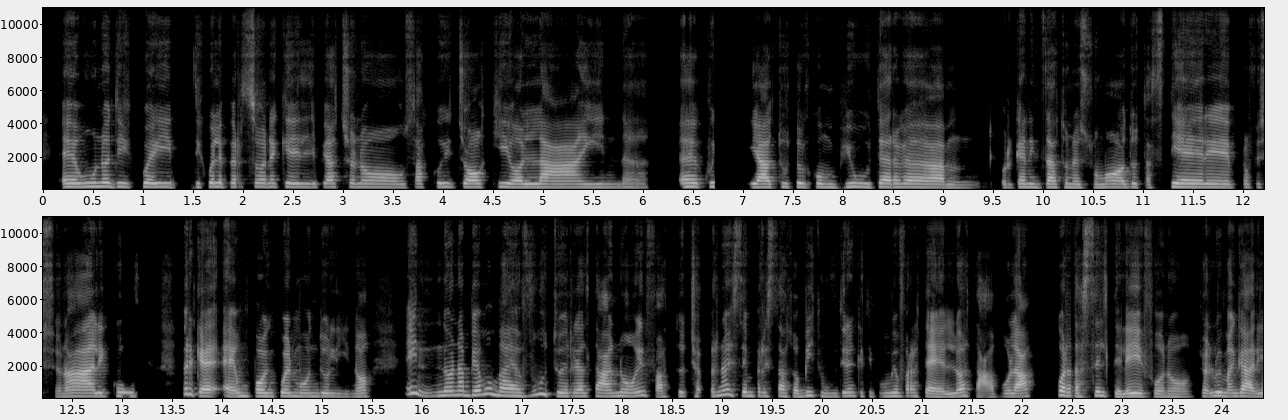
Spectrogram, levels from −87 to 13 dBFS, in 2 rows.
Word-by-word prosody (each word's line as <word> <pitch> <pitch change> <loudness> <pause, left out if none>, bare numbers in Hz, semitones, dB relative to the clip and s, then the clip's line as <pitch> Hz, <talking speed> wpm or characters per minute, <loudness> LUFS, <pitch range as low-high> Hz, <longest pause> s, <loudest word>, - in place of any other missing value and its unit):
è 215 +1 +2
uno 230 +2 +2
di 215 -1 -5
quei 215 -1 +1
di 210 - -9
quelle 225 +1 0
persone 220 0 -4
che 205 -2 +1
gli 200 0 -5
piacciono 205 -2 -2
un 185 - -7
sacco 200 +2 -5
i 215 0 -1
giochi 205 +1 +1
online, 190 - 0 0.3
ehm, 220 0 +1
quindi 225 -2 -5
ha 195 -1 +7
tutto 210 +2 -2
il 205 - -3
computer, 205 +2 -1
ehm, 185 -5 +1 0.2
organizzato 195 +1 -1
nel 185 -2 -3
suo 180 +1 -11
modo, 190 +1 +1
tastiere 200 -3 +1
professionali, 190 +1 +2
cuff 205 -1 -3 0.4
perché 235 -12 +5
è - - +3
un 200 +1 -1
po' 200 +1 +5
in 190 0 -2
quel 195 -1 +1
mondo 190 0 -3
lì, 170 -3 -8
no? 180 +2 -2 0.3
E 365 +3 +1
non 225 +6 -1
abbiamo 260 +6 +2
mai 225 -6 +4
avuto 220 - -2
in 195 - +1
realtà 195 0 +1
noi 200 +2 -1
il 245 - -6
fatto 175 0 -4
cioè 195 -1 -10
per 215 - -6
noi 285 +3 0
è - - -3
sempre 215 -3 -3
stato 195 -2 -3
abitudine 195 0 -3
che 205 0 -13
tipo 185 -1 -17
mio 195 +2 -1
fratello 185 -3 +1
a 215 - +1
tavola 180 -1 +2 0.3
guardasse 215 -5 +2
il 220 -3 0
telefono. 170 -2 0
Cioè 185 - -3
lui 215 +2 +4
magari 185 -2 +3
195 Hz, 165 wpm, -23 LUFS, 185-215 Hz, 0.4 s, ha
